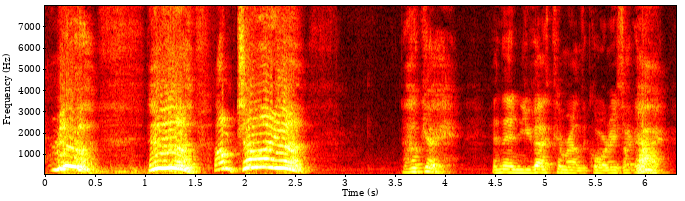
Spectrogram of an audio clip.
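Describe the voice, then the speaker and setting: A male game master narrating a tabletop session slowly and hesitantly, with a fairly high voice. His speech is full of fillers, and he is recorded in an echoey room. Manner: unhurried, hesitant, lots of fillers.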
